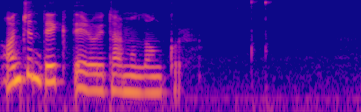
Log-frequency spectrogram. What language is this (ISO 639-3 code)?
fao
